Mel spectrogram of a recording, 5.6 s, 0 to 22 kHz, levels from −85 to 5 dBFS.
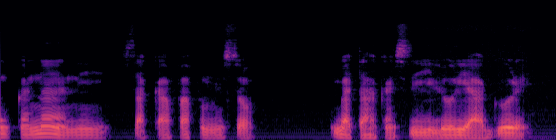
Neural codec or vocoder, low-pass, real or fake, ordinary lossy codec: none; 10.8 kHz; real; none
